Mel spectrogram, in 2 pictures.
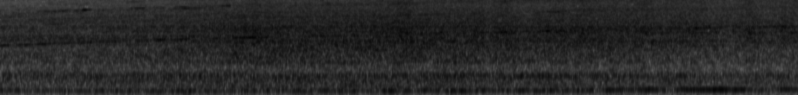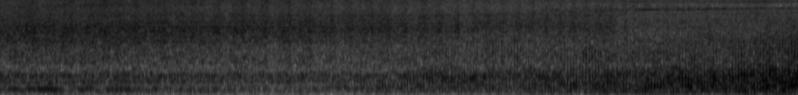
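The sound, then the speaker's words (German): A helicopter drones steadily overhead as it flies past the Säntis toward Feldkirch to transfer a badly injured patient to Zurich; its dense rotor and engine roar fills the whole clip at a loud level, with a slowly rising whine running through it and no voices. “den Helikopter am Sentis vorbei Richtung Feldkirch fliegt, sind die Bergspitzen in Schnee gepackt.”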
